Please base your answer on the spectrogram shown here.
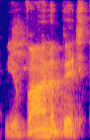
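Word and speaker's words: Yovanovitch: Uh, I'm going to pronounce her name Jovanon, Jovanovic. Jovanovic. – It sounds like Jovanovic. – Jovanovic. There we go.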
